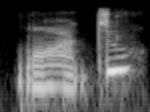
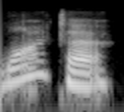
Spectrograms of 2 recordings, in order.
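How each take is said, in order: First: Both t sounds are pronounced in full. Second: The two t sounds merge into one. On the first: "Want to turns into wanta" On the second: "turns into wanta"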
